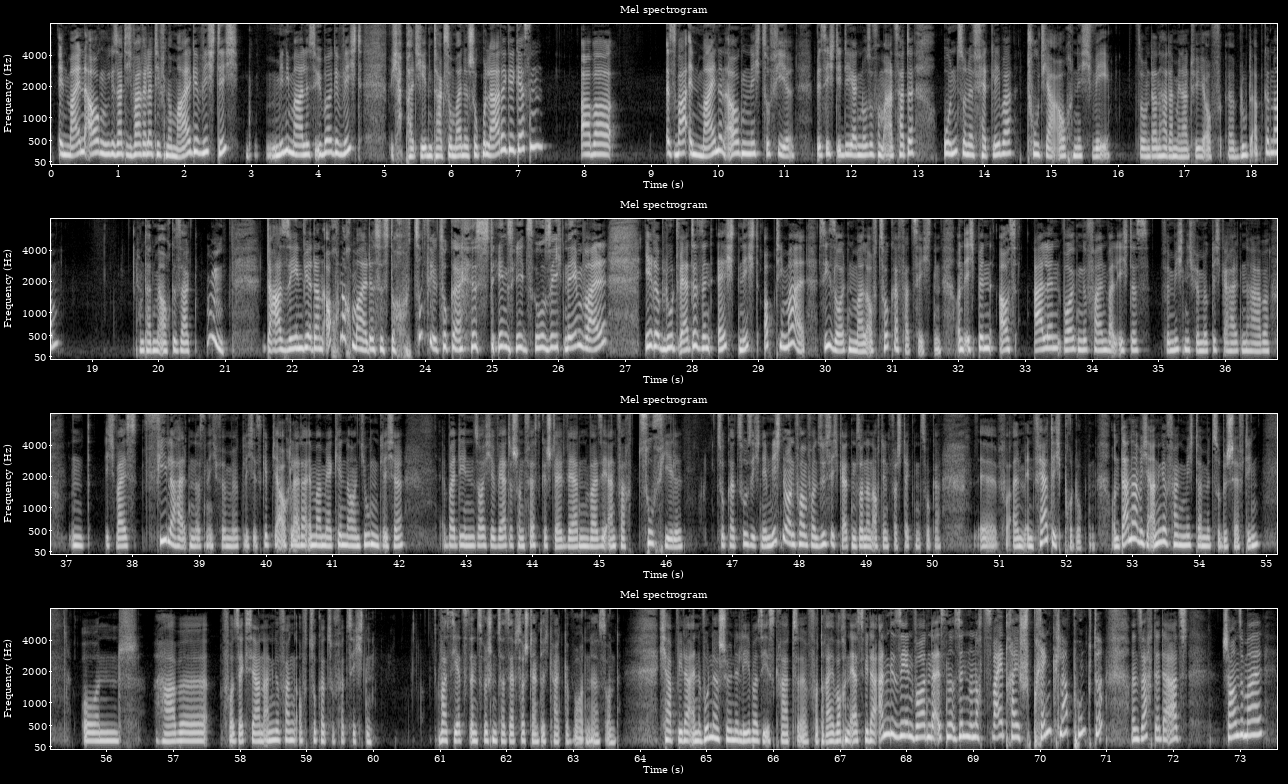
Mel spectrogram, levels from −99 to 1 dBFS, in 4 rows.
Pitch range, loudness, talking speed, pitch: 180-230 Hz, -20 LUFS, 180 wpm, 195 Hz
